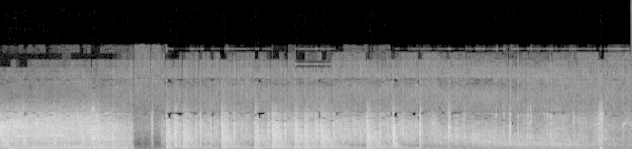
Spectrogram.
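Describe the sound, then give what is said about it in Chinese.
Gunfire as police shoot warning shots into the air at armed bandits: after a brief drop in a steady background noise, many sharp shots follow in irregular bursts, loud and without voices. “你们俩干什么？一个不开枪，一个对天开枪。”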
